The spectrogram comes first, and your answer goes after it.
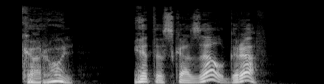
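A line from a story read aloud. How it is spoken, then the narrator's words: Admiring exclamation. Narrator (Russian): воскликнул восхищенный Вильфор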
